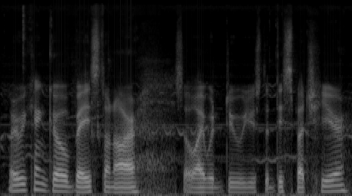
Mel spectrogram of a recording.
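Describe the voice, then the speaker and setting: A man's voice: fairly low pitch, steady tone, unhurried, faint music behind. A man giving casual gameplay commentary on a flight simulator, thinking aloud in short phrases.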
